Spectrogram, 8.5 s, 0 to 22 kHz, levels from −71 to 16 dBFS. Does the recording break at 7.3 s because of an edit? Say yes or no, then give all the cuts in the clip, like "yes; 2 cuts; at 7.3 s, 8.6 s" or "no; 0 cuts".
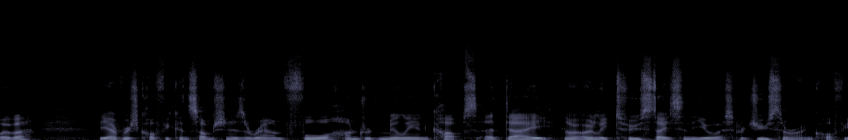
yes; 2 cuts; at 5.6 s, 7.3 s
